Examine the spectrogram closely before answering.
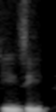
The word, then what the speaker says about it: EESSI: Uh we abbreviate that to easy pronounce it as easy.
